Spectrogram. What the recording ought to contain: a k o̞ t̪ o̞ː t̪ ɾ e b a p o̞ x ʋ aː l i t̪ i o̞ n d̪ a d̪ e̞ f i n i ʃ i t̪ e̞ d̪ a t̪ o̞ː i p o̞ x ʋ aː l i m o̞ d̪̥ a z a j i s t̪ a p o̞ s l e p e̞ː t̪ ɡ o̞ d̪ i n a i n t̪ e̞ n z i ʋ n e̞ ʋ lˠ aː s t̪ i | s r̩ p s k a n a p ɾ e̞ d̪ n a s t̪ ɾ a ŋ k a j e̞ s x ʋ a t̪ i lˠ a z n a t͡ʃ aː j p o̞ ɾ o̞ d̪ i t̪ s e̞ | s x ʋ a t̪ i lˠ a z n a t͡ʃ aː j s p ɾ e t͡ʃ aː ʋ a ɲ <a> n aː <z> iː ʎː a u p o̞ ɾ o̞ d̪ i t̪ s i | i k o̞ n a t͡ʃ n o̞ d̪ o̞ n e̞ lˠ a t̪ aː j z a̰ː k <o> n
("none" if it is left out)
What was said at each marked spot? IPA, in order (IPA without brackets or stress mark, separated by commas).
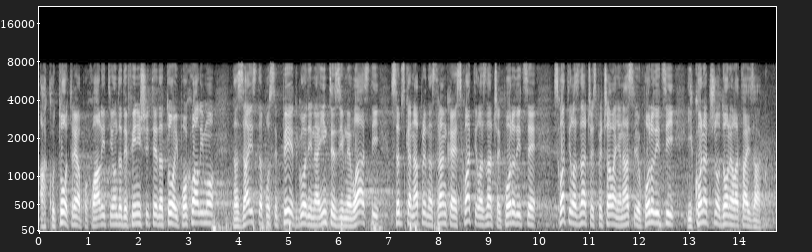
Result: a, s, o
